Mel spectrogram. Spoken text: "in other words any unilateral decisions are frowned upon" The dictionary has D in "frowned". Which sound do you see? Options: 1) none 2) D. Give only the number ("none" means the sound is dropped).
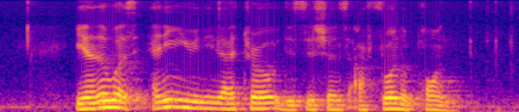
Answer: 1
